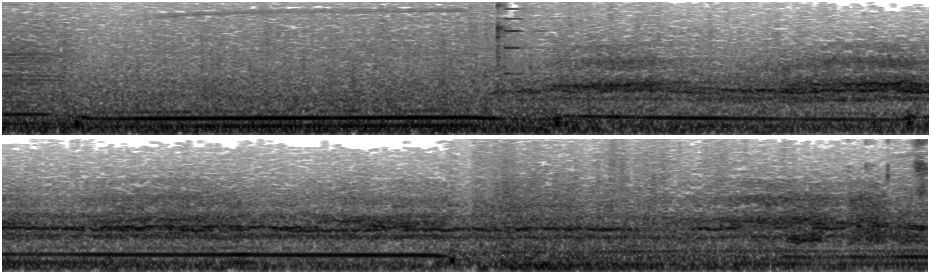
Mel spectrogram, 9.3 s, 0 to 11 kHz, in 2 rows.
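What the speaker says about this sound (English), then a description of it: "Now we are sliding off the curb and running off the track." Gran Turismo 7 race car sliding off a curb at Spa or Tsukuba, a sustained loud tire squeal over a near engine whine that shifts pitch in steps, continuous and close, no speech.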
